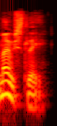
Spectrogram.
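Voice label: "mostly", British English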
